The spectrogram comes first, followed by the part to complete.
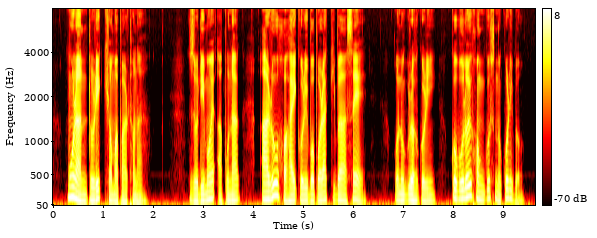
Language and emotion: Assamese, sad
